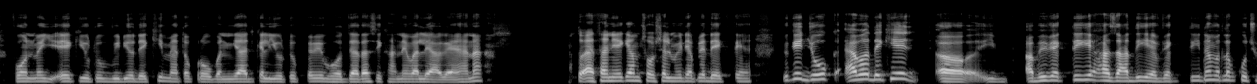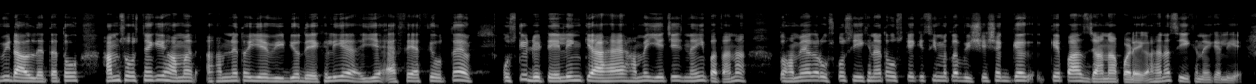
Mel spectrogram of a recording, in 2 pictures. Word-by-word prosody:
Phone 145 0 -1
में 145 0 -1
एक 145 +2 -1
YouTube 140 -1 -5
video 140 +1 -2
देखी 130 +7 -3
मैं 135 - -2
तो 135 - -5
प्रो 125 -1 -5
बन 120 0 -5
गया। 130 0 +3
आजकल 125 +2 -1
यूट्यूब 130 0 -5
पे 140 - -3
भी 145 0 -1
बहुत 130 -2 -4
ज़्यादा 130 +1 +3
सिखाने 130 -2 -6
वाले 125 0 +1
आ 115 -2 +3
गए 115 0 +2
हैं। 115 - 0
है 125 - -1
ना? 170 +3 +1 1.0
तो - - +4
ऐसा 150 +3 +6
नहीं 170 0 +3
है 170 - +4
कि 180 - +2
हम 180 -1 +4
सोशल 155 +1 0
मीडिया 150 -1 -1
पे 155 - +1
देखते 145 0 -1
हैं, 140 0 -8 0.3
क्योंकि 255 +7 +5
जो 225 +3 +2
क - - -7
ए, 200 - +8
व 240 +2 +6
देखिए 250 +4 +3 0.3
अ, 130 -2 +6
ये 135 - -8 0.3
अभिव्यक्ति 185 +6 +2
की 220 - +5
आज़ादी 170 -3 +3
है, 155 - +3
व्यक्ति 145 +6 -6
ना 205 - +2
मतलब 200 -2 -3
कुछ 180 -3 -4
भी 195 - -1
डाल 155 -4 +5
देता 145 +1 -2
है - - 0
तो 185 0 -2 0.3
हम 175 +3 +4
सोचते 195 0 -2
हैं 195 - +3
कि 205 - +2
हमर 165 -3 0 0.2
हमने 165 +3 -2
तो 180 0 -5
ये 165 -1 +2
वीडियो 150 +1 -2
देख 140 0 -1
ली 170 +3 -2
है, 175 -7 0
ये 155 +3 -1
ऐसे-ऐसे 155 +5 -2
होता 160 +6 -3
है। 185 -3 +5 0.3
उसकी 205 +7 -3
डिटेलिंग 175 +2 +1
क्या 165 -4 +7
है? 160 +2 +3
हमें 160 +3 -4
ये 165 0 -1
चीज़ 180 +1 -4
नहीं 175 +4 -3
पता - - -1
ना, 180 -1 -3 0.4
तो 155 - -2
हमें 155 +5 -1
अगर 185 0 0
उसको 175 +3 -5
सीखना 175 -1 -3
है, - - -1
तो 195 - -6
उसके 180 0 -3
किसी 180 +2 -8
मतलब 180 0 -2
विशेषज्ञ 165 +4 -1 0.3
के 180 - +2
पास 165 -2 +2
जाना 130 -1 +2
पड़ेगा। - - +2
है - - -1
ना? 180 - -1
सीखने 135 -9 -4
के 110 - -5
लिए। 105 -3 -8
160 Hz, 245 wpm, -23 LUFS, 140-180 Hz, 1.0 s, ए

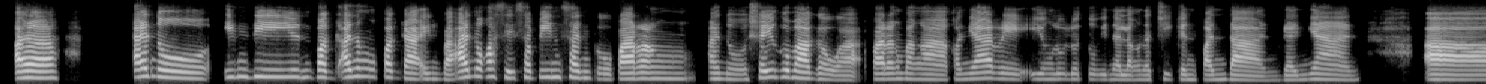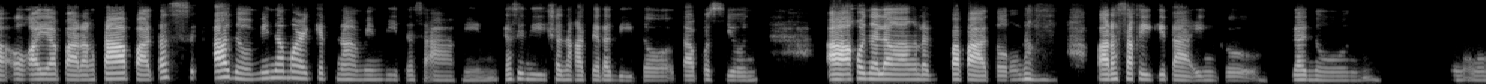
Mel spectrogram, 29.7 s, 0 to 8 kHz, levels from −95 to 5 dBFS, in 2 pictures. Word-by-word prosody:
Ah, 230 0 +7 0.8
ano, 275 0 +5 0.6
hindi 265 0 0
yun 250 -1 -7
'pag 245 -2 +3
anong 265 0 +1
pagkain 200 -5 +1
ba? 175 -2 -1
Ano 255 +4 +5
kasi 240 -4 -2
sa 240 -3 -4
pinsan 250 -2 -2
ko 185 -3 -12
parang 205 0 +2
ano, 200 -2 -7 0.2
siya 240 +2 +1
yung 250 0 -3
gumagawa 190 -8 +1
parang 195 +1 0
mga 180 -3 -3
kunyari 200 0 -2
'yong 185 0 -11
lulutuin 185 -2 -14
na 170 - -7
lang 165 0 -8
na 165 - -10
chicken 175 -1 -12
pandan, 165 -4 -3
ganyan, 170 0 -4 0.7
ah, 170 -1 +4
o 180 -2 -9
kaya 185 0 -1
parang 165 -2 -1
tapa 200 -3 +5
ta's 245 - -8 0.2
ano, 225 -6 +2
mina-market 215 -1 -5
namin 170 -1 -8
dito 170 -1 -22
sa 150 -2 -13
amin 75 - -25
kasi 190 +3 -11
hindi 175 -2 -15
siya 175 -1 -10
nakatira 160 -1 -7
dito. 145 -1 -18
Tapos 155 +2 -9
yun, 145 -1 -17 0.7
ah, 180 0 +9
ako 210 +1 -2
na 190 -1 0
lang 180 -1 +2
ang 175 0 -3
nagpapatong 165 -2 -1
ng 185 -2 -11 0.6
para 180 +1 +4
sa 190 0 -2
kikitain 160 -5 -6 0.2
ko, 140 -1 -18 0.3
gano'n. 150 -3 -11 1.0
Oo. 150 -1 -21
185 Hz, 125 wpm, -21 LUFS, 165-210 Hz, 1.0 s, ah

